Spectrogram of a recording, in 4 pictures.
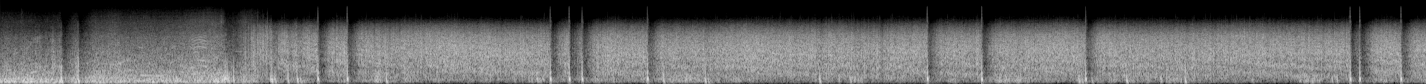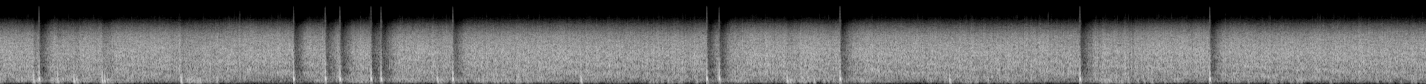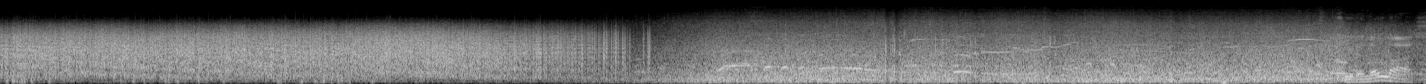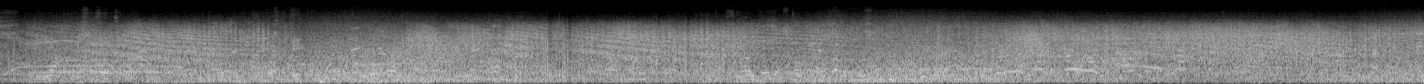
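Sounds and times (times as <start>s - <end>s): fireworks bangs: 0.0s - 57.0s
fireworks firing: 0.0s - 57.0s.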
